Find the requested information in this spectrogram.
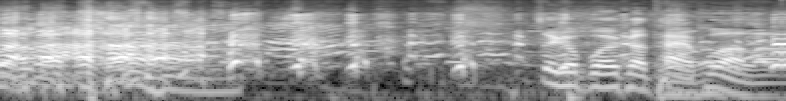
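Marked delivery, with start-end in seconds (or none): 1.1-2.7 尖声爆笑. Real, not acted.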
